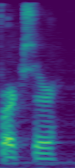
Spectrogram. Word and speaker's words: Firkser: Firkser? I don't know how you say his name. – Firkser, yeah. – Yeah, there we go.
